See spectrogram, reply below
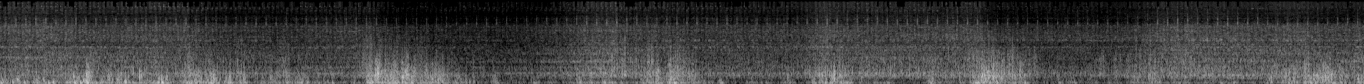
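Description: Idling engine with irregular heavier knocks that come and go every few seconds over a fairly steady idle; an intermittent knock, cause unclear.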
